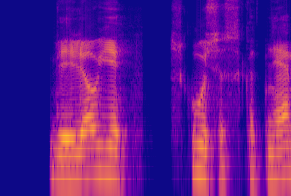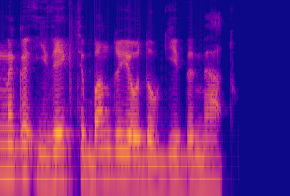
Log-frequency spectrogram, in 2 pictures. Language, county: Lithuanian, Tauragė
